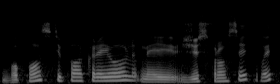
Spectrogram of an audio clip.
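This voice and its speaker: A man with a Louisiana Cajun-Creole French accent hosting a casual interview, speaking haltingly and repeating his phrases. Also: on the high side, big pitch swings, darkish tone. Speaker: interview show host.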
